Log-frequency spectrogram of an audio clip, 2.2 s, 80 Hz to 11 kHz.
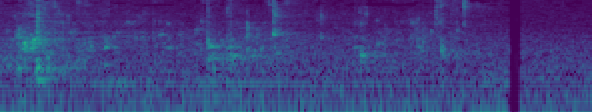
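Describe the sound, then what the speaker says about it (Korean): Water being poured into a pot for brining chillies, a close splashing trickle with bright gurgles and drips over about two seconds, ending in a brief gap, no talking. "물 3리터 부어주고"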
